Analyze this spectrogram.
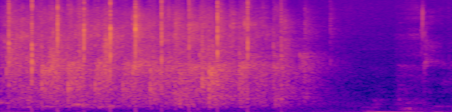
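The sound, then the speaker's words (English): A group of people gives a helper a clap, a dense patter of sharp claps for about three seconds before the clapping thins out and fades to a quiet murmur. “Let's give him a clap.”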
